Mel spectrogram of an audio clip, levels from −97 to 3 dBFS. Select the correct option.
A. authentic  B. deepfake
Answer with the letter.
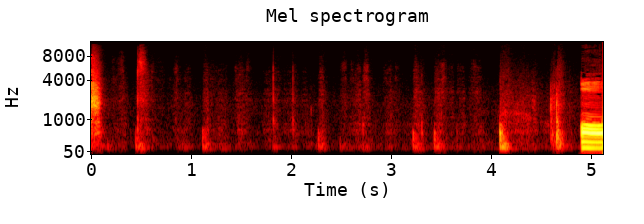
A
